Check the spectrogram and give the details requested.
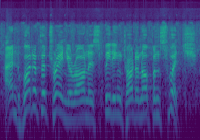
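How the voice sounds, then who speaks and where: An excitable cartoon narrator with a high, very sharp voice. He delivers scripted story lines like a melodramatic, arch announcer. The old soundtrack has a faint hiss. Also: a little fast. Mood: melodramatic, brisk. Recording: faintly noisy 1960s soundtrack.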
